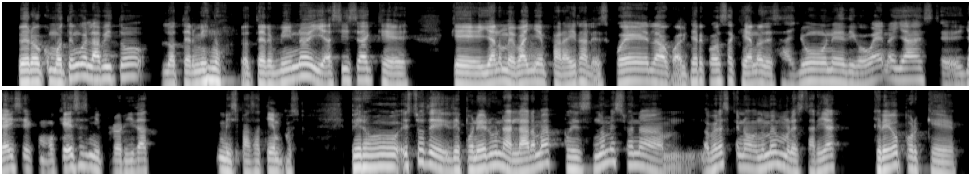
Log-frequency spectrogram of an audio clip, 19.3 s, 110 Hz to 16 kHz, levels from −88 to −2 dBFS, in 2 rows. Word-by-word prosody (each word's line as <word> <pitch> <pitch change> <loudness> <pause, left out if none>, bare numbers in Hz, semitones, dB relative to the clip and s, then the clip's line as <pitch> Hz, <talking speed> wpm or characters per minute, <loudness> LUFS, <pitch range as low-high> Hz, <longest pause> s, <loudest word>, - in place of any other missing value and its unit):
pero 145 +1 +7
como 140 -3 +3
tengo 195 +7 +3
el 185 - +4
hábito, 195 +4 +1
lo 130 -1 -3
termino, 145 +3 +3
lo - - -4
termino 145 +10 +3
y 155 -9 +3
así 125 +6 -1
sea 160 0 +1
que 120 -6 -2 0.4
que 125 -2 +4
ya 135 - +6
no 145 - -1
me 130 -5 +3
bañe 135 +2 +3
para 115 -3 -1
ir 130 +4 -1
a 140 - +1
la - - -6
escuela 145 +4 +2
o - - -6
cualquier 145 +6 -1
cosa 140 +1 -2
que 130 - -6
ya 120 - +4
no 135 0 0
desayune, 135 +6 -2
digo 125 -1 -4
bueno, 160 +5 -3
ya, 165 0 -1
este, 140 -7 -10
ya 140 +2 +4
hice, 155 -1 -4
como 125 -1 -9
que 155 +7 +2
esa 180 +3 -2
es 180 - -5
mi 160 -4 -1
prioridad, 125 +2 -4 0.7
mis 135 -4 0
pasatiempos, 125 0 -4 0.5
pero 170 +1 +3
esto 190 +6 -2
de 165 -10 +1
de 145 +1 +1
poner 150 +4 +2
una 190 -4 +3
alarma, 155 +12 +1
pues, 150 -1 -1
no 185 +5 0
me 235 - -3
suena, 185 - -3 0.4
la 130 - -6
verdad 170 +6 +1
es - - -11
que 175 - -7
no 160 -2 -2
no 155 - -1
me 200 +3 0
molestaría, 135 -2 -2 0.4
creo, 160 +7 +2
porque, 130 -7 -4
145 Hz, 200 wpm, -23 LUFS, 130-165 Hz, 0.7 s, pero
